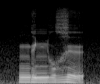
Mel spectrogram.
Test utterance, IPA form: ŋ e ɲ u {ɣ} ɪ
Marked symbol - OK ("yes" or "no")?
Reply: yes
